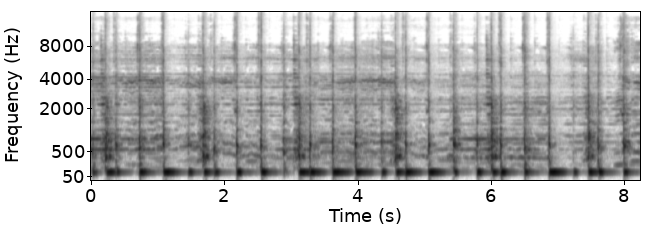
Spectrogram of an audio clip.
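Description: Djembe played with both hands in a steady, quick rhythm, about four to five strokes a second, mixing sharp slaps with deep, ringing bass tones.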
